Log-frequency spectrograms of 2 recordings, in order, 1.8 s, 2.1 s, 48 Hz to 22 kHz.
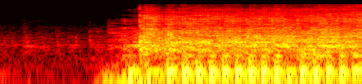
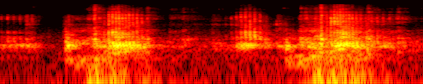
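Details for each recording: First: Hero Splendor iSmart 110 after fixing a no-start charging/current wiring problem and refitting the plug: quiet, then the single catches at once and settles into an even, quick thumping; normal clean start. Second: Hero Splendor iSmart bike with no ignition current: repeated kick strokes about once a second, each a mechanical churn, but the engine never catches; input current is present, so the CDI is suspected of not sending current out, no spark.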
